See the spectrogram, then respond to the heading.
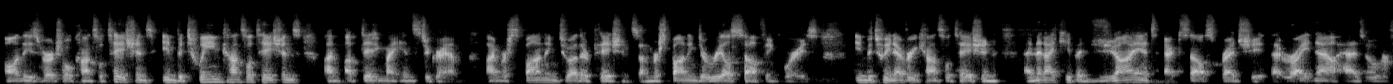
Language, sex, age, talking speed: English, male, 20-39, 165 wpm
